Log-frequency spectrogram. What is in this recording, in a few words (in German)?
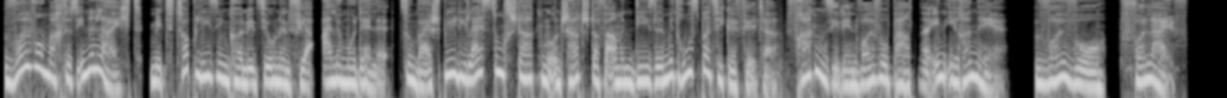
Freundlich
